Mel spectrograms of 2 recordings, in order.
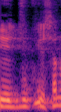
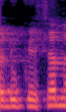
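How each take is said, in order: First: एजुकेशन, j in the second syllable; everyday pronunciation. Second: एडुकेशन, du in place of ju; taught pronunciation. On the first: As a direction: say एजुकेशन with a j sound. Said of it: "हम लोग बोलते हैं". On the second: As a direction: say एडुकेशन with a hard d. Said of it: "लेकिन होता है एडुकेशन". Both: Shown as a demonstration.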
